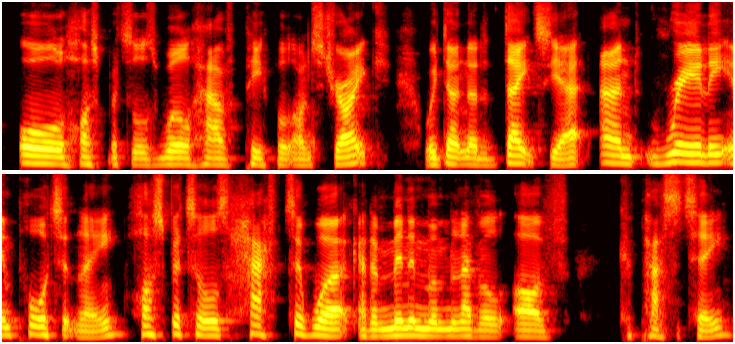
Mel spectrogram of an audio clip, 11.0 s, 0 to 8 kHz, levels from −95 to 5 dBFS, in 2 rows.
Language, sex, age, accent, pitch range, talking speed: English, male, 30-49, British, 105-130 Hz, 140 wpm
